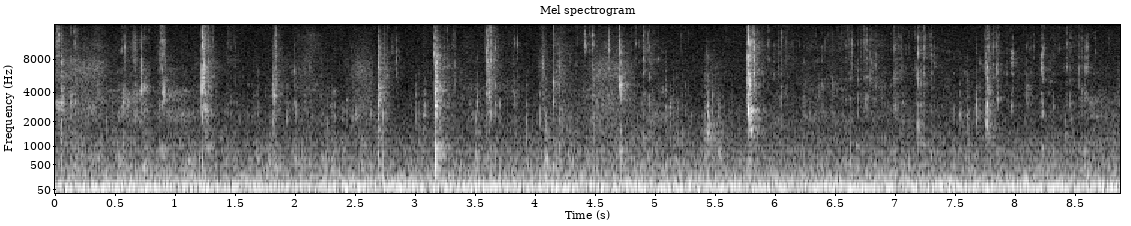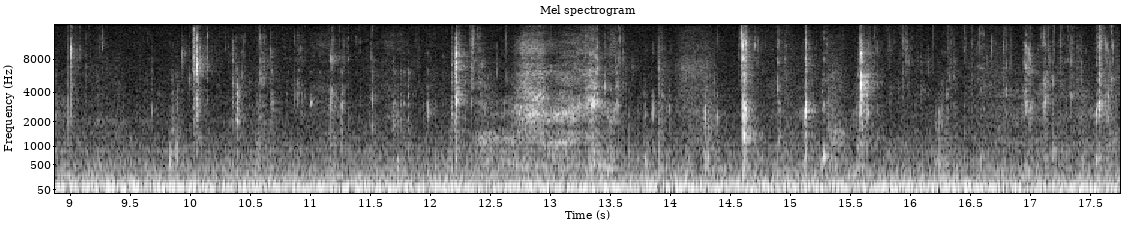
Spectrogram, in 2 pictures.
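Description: Close-up chewing and mouth sounds of someone eating soft, sticky half-moon rice cakes (bandal-tteok): scattered wet clicks and smacks over a steady low hum.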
